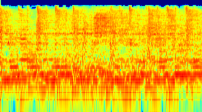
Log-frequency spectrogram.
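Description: Live rock band playing: electric guitar over bass and a drum kit keeping a steady beat, in an instrumental stretch with no singing.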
